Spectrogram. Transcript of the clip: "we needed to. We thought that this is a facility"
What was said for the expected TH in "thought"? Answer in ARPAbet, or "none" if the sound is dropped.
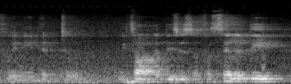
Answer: TH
